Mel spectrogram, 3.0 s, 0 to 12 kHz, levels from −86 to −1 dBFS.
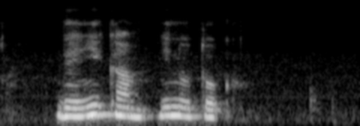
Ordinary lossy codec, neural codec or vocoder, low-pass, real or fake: Opus, 32 kbps; none; 7.2 kHz; real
